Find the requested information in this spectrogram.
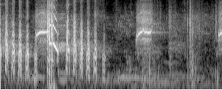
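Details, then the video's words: Grey francolin kept in a cage in Pakistan, calling at the cage door. A fast run of harsh pulsed notes surrounds one whistled, bending note, followed by short, shrill whistles after a pause. "teetar calling in door of cage"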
